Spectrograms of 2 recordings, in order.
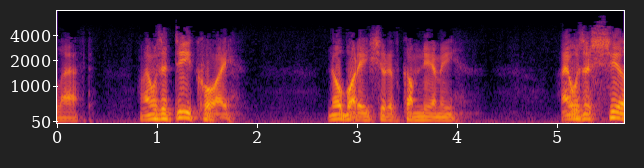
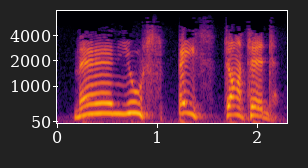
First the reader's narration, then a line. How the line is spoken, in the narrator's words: Sheffield said savagely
